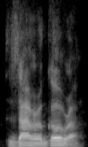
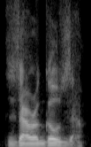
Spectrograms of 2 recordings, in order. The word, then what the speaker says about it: Zaragoza: it was this general, this young general, Ignacio Zaragora.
